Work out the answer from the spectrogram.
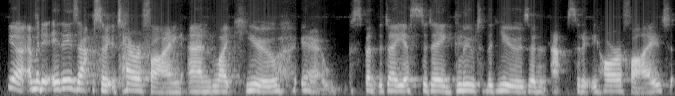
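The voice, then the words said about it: British accent. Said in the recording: “born in Britain, as you can tell by her very wonderful accent”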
